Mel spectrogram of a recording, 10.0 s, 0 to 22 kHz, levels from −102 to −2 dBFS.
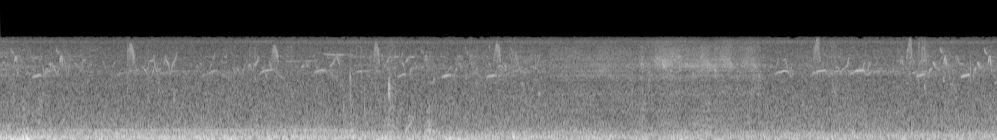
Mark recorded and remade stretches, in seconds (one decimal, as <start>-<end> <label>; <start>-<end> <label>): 0.0-5.5 recorded; 5.5-7.6 remade; 7.6-10.0 recorded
